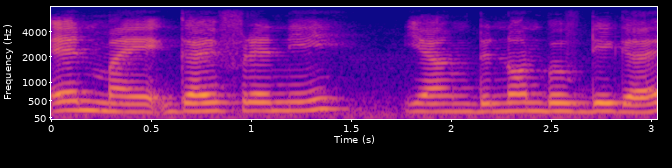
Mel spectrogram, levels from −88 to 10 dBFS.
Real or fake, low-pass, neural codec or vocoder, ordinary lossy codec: real; 7.2 kHz; none; MP3, 64 kbps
